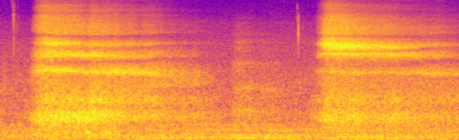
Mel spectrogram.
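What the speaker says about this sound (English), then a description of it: "we're going to breathe here" Slow, close breaths during a static yoga core hold, with two strong inhale-exhale cycles and a softer breath between them, heard alone without talk.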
